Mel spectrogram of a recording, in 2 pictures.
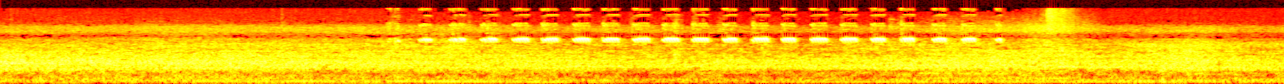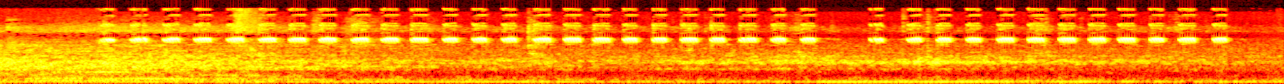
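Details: Cricket singing at night in a courtship song; clear, high, evenly spaced chirps come in two long runs with a pause between, over a steady broadband rumble and hiss like distant traffic.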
